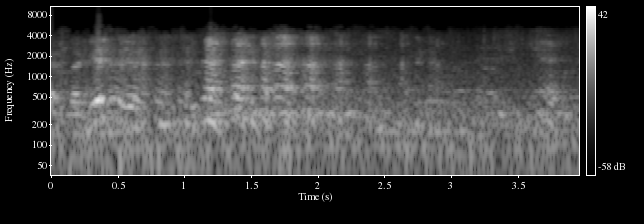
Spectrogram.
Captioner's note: laughter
